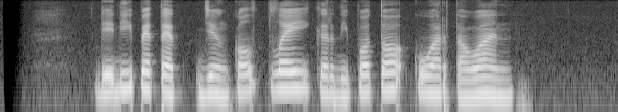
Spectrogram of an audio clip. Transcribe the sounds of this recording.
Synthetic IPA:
dɛdipɛt̪ɛt̪̚d͡ʒɨŋkɔlt̪̚plɛjkɨrdipɔt̪ɔkuwart̪awan

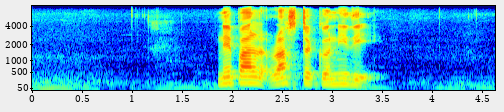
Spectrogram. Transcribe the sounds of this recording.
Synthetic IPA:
nepalrasʈʌkonid̪i

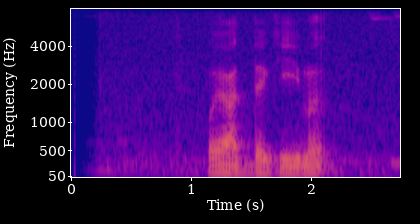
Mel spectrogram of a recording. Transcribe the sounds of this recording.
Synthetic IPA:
ojəad̪ːəkiːmə

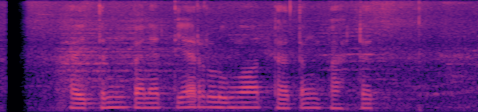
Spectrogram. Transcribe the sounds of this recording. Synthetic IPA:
hajd̪̥ə̤npɛnɛt̪iɛrluŋɔɖ̥ä̤t̪əŋb̥a̤hɖ̥a̤t̪̚

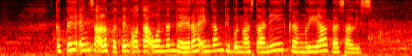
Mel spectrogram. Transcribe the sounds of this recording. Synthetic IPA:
t̪əb̥ɛɦʔɪŋsa̰ʔləb̥ə̤t̪ɪŋʔot̪a̰ʔwɔnt̪ənd̪̥ä̤eɾahiŋkaŋd̪̥i̤pʊnwast̪aniɡ̥ä̤ŋlijab̥a̤salɪs

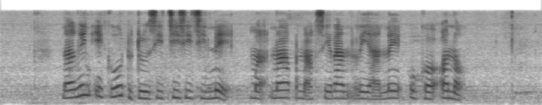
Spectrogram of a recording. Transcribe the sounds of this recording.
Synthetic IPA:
naŋɪŋʔikud̪̥ṳd̪̥ṳsid̥ʒ̥i̤sid̥ʒ̥i̤ne | ma̰ʔnapənafsiɾanlijaneuɡ̥ɔ̤ʔɔnɔ

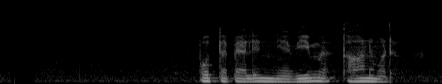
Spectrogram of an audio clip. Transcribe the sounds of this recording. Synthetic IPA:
pot̪ːæpæːlenːiəʋiːmət̪aːnɐməʈə̥

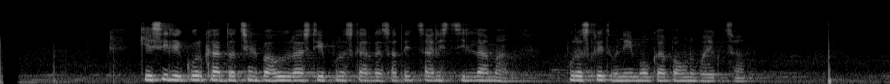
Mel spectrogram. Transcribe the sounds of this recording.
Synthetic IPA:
kesileɡorkʰad̪ʌtt͡sʰiɳbaɦurasʈrijʌpuɾʌskarkasat̪ʰʌjt͡salisd͡zilːama | puɾʌskrit̪ɦunemʌwkapawnubʱʌekot͡sʰʌ

